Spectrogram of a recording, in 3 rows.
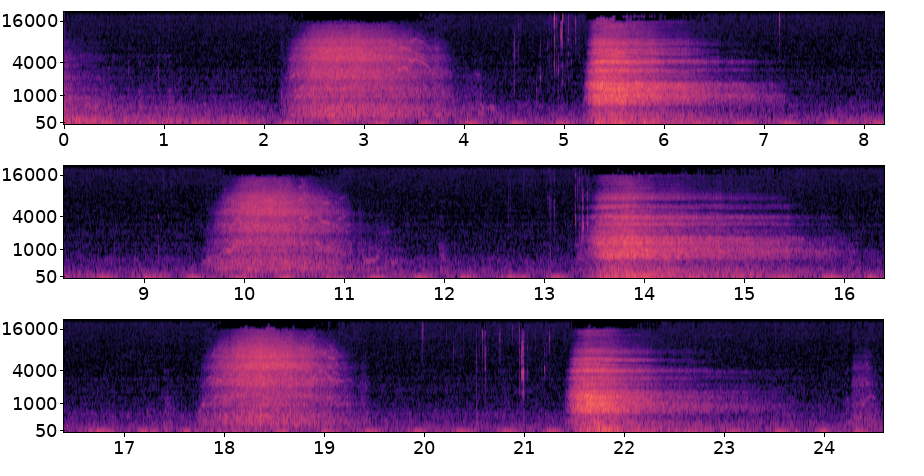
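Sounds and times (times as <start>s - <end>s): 
slow deep breathing: 0.0s - 4.3s, 5.2s - 7.3s, 9.6s - 11.4s, 13.4s - 16.2s, 17.8s - 19.4s, 21.4s - 23.7s.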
